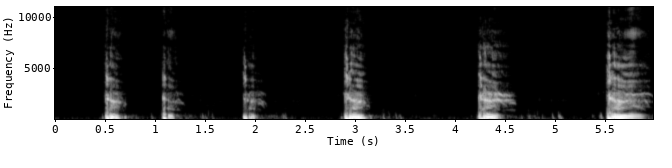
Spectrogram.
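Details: Painful, long-lasting coughing fit: six harsh, separate cough bursts in about five seconds with short wheezy in-breaths between; the cougher felt they stayed fairly calm.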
